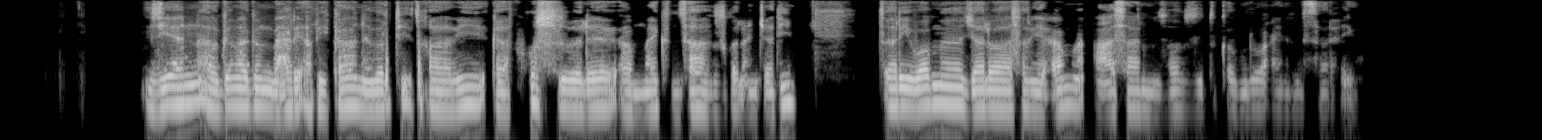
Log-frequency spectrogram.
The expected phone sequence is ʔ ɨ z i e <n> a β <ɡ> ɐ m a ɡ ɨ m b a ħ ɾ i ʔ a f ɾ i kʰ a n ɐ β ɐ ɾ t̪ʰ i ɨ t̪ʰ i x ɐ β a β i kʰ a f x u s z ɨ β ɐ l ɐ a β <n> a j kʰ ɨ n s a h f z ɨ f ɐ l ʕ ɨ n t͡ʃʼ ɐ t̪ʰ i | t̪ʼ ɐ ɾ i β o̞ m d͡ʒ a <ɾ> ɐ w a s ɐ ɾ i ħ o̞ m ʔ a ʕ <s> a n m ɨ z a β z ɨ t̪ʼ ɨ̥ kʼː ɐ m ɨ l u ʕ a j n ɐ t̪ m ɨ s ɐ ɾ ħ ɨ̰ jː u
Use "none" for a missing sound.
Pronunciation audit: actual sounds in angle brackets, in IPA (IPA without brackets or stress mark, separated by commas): n, ɡ, m, l, s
